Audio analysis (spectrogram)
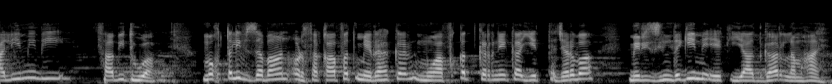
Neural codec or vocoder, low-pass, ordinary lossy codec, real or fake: none; 7.2 kHz; none; real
